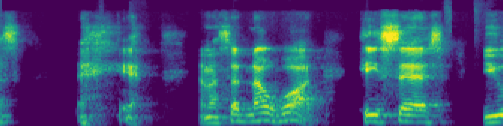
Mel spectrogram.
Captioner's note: chuckles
